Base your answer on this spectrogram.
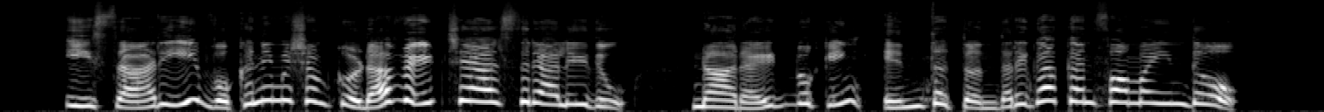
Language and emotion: Telugu, surprised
